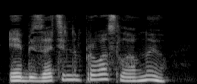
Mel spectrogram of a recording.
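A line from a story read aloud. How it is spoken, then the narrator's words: Quiet. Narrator (Russian): тихо добавила Аннушка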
